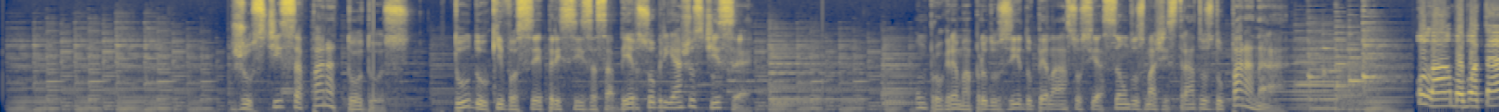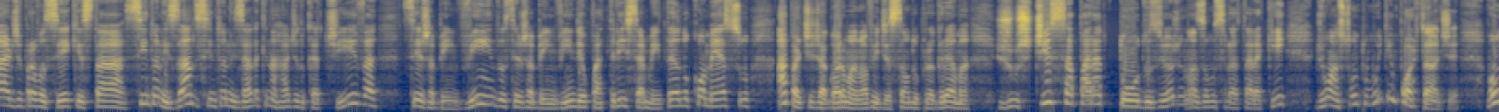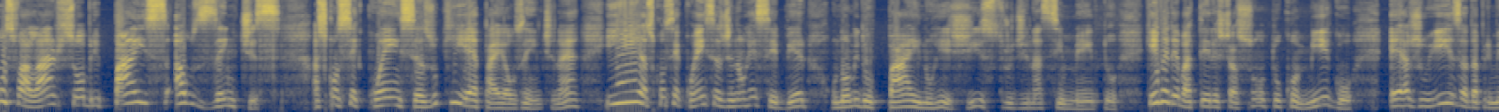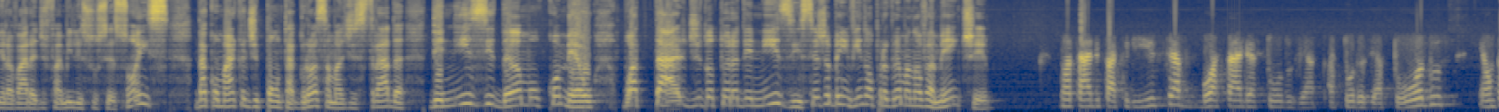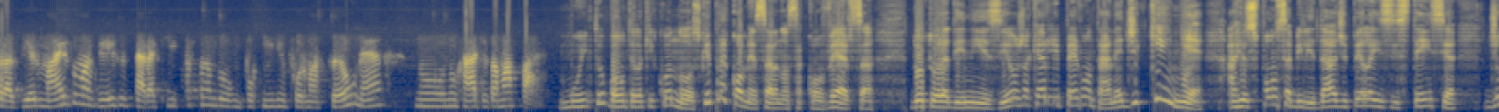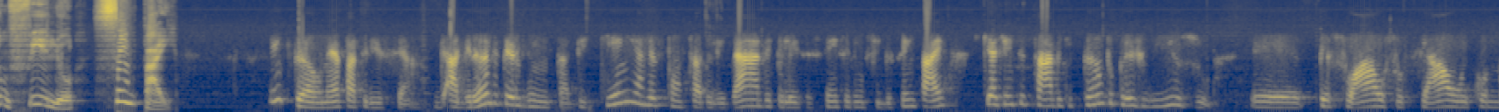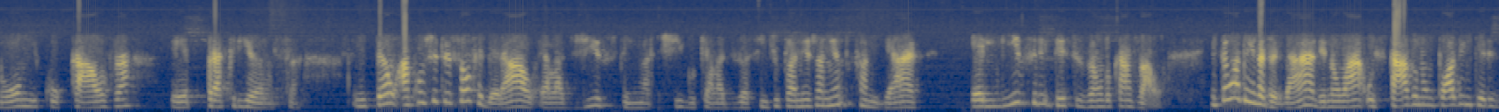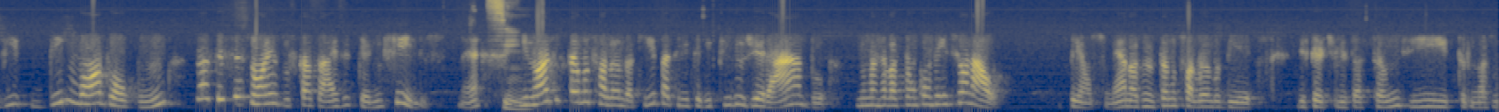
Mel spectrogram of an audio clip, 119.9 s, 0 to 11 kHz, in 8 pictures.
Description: O programa de rádio da AMAPAR, Justiça para Todos, entrevistou a juíza Denise Damo Comel, que atua na 1ª Vara de Família de Ponta Grossa. Na conversa a magistrada comentou questões relacionadas às consequências de pais ausentes.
